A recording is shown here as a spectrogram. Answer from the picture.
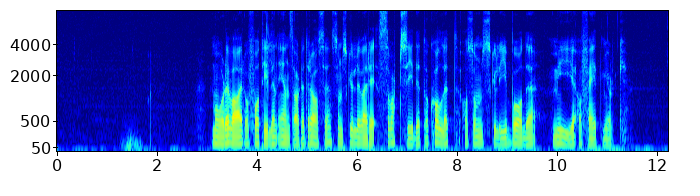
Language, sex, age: Norwegian, male, 29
